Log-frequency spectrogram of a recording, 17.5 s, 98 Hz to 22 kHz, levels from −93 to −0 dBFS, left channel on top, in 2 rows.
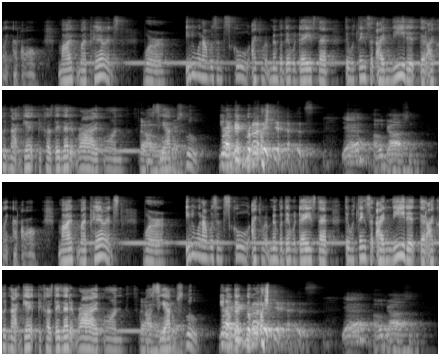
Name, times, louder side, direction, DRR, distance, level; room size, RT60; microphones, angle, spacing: voice 1, 0.0-3.2 3.7-11.1 11.6-12.7 13.1-14.1, right 5 dB, 55° right, 14 dB, 1.3 m, -29 dB
sound 1, 1.6-11.6, right 2 dB, 25° right, 4.7 m, -43 dB
voice 2, 11.5-12.3 13.1-14.8 15.2-15.3 15.5-16.9, left 1 dB, 40° left, 4 dB, 5.1 m, -27 dB
28.0 x 23.0 x 8.9 m, 1.1 s
head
